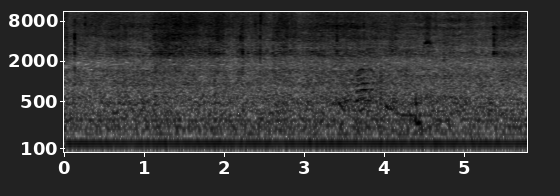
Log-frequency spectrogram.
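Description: Bone-in pork chops sizzling on a hot ridged grill pan while green beans sear in a stainless steel skillet: a steady frying hiss, with a low hum underneath.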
